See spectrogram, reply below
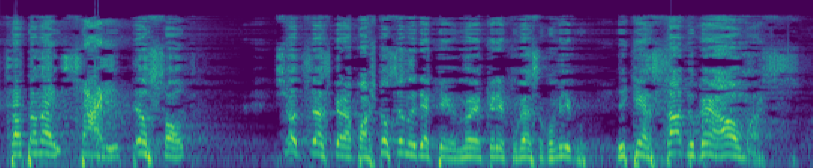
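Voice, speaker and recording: High-voiced preaching man, shouting in a reverberant church. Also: fast, soft background music. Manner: preaching with sudden shouts and sing-song cadence, acting out dialogue. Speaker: pastor. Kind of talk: sermon. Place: large church. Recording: old church recording with long hall reverb and faint hiss.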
